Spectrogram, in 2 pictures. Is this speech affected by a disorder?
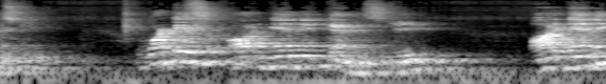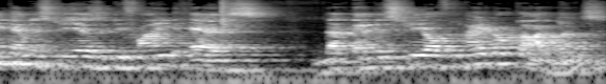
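No.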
